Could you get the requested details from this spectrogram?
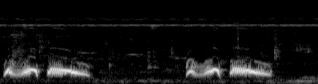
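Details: A spotted dove gives two soft cooing phrases in quick succession, each pairing a rising, bouncing note with a longer, smooth descending coo. A faint steady high-pitched tone runs underneath.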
